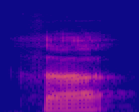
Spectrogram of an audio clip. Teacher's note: ثا زبان کا سرا اوپر کے دانتوں کے اندرونی کنارے سے ادا ہوتا ہے، اس کو حرف لثویہ کہتے ہیں۔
